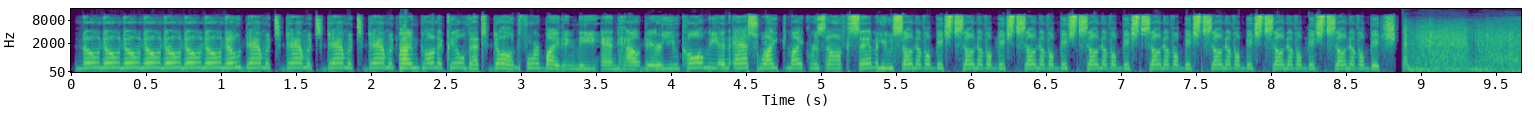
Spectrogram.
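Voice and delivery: high fast furious ranting; tantrum. Acted. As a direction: throw a screaming tantrum. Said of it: "Tantrum in five".

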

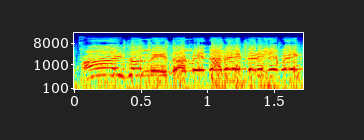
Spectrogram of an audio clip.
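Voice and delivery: high frantic yell; panicked yelling. Real, not acted. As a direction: scream for help as you go down. Teammate being finished by enemy.

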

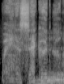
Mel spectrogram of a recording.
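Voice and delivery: hushed whisper, barely voiced; sneaky low whisper. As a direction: whisper so he won't hear. Sneaking up unnoticed.

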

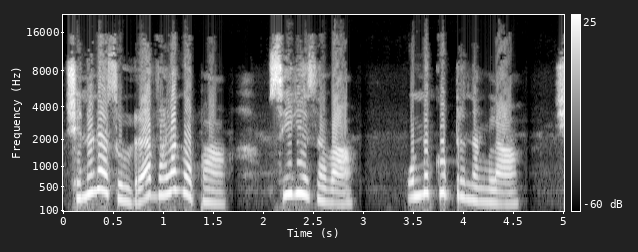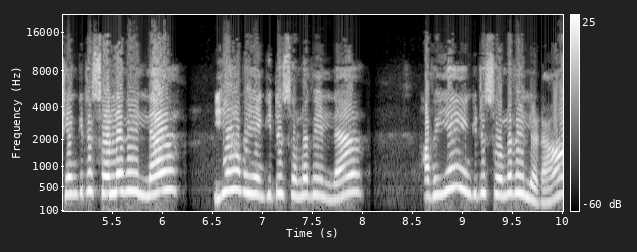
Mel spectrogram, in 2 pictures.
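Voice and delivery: high-pitched, stunned questioning; shocked disbelief. Acted. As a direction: repeat it in rising hurt astonishment. Learns she was never told.

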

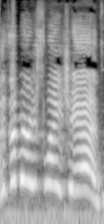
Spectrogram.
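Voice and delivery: excited fast. Real, not acted. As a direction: rush it out excitedly. Excited emphasis.

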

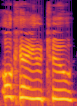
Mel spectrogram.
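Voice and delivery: slow, very high, loud yell. A narrator's reading. Armed boy halting two intruders, yelling. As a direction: yell it out as a mean teenage boy. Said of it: "he yelled".

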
